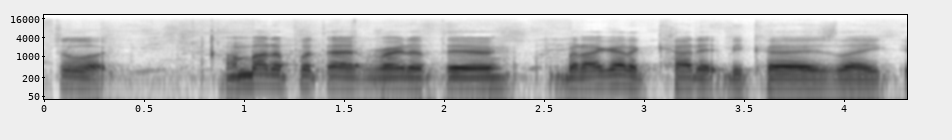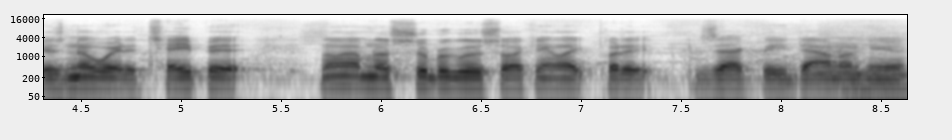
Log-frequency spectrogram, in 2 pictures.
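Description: Over faint background music, a man with a fairly low pitch talks at a very fast pace with fairly even intonation. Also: very even loudness. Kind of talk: casual vlog chat. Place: shop. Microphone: phone near.

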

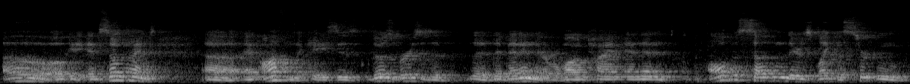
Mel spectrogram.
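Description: A man with lively intonation, audible room echo and light background noise. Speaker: pastor. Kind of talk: sermon. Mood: warm, personal storytelling. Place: church.

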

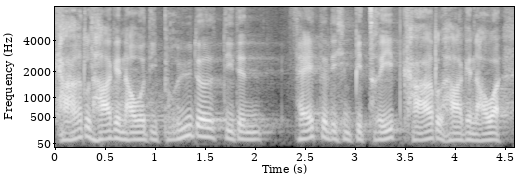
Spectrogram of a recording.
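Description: Words come fairly slowly, their pitch varying in an ordinary way. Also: man. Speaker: art expert at an auction house. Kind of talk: presentation on an artwork. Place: home room. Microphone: lapel.

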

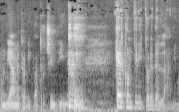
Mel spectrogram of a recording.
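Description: Somewhat breathy, a man talks at a fairly quick pace with very wide pitch swings over light background noise. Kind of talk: role-play game narration. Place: home room. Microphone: webcam.

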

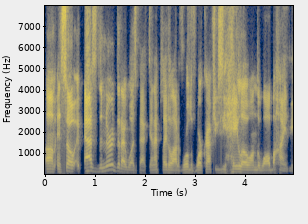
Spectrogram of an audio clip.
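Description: A man speaks at a very fast pace with hardly any pauses, a bright, sharp tone and ordinary pitch variation. His loudness swings widely, and the sound is dry with no echo against a quiet background. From North Dakota. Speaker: real estate course instructor. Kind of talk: casual chat; tutorial. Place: home room. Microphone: headset.

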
